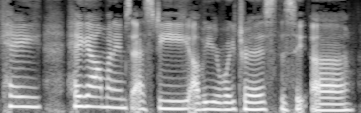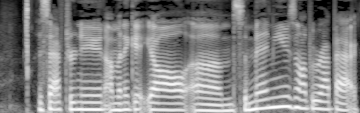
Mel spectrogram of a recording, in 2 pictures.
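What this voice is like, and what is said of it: Put-on Southern US accent. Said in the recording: “acting like you're from like ... I told people that I was from Knoxville, Tennessee ... either Chattanooga or Knoxville ... it goes in Australian also randomly ... It's awful ... it was passable”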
